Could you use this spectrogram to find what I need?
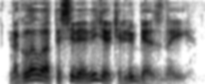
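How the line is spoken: Muttering grumble. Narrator (Russian): пробурчал он

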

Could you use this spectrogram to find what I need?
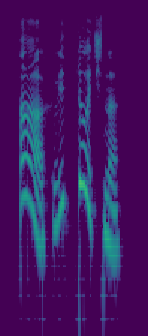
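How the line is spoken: Exclaimed, then giggled. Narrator (Russian): воскликнула незнакомка и захихикала

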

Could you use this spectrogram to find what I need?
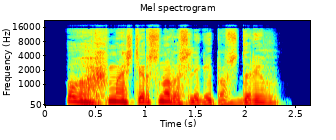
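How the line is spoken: Sighing. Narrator (Russian): вздохнула Лейна

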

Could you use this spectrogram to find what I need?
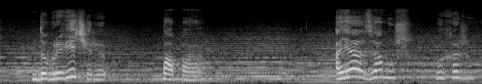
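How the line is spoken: Calm. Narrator (Russian): спокойно произнесла

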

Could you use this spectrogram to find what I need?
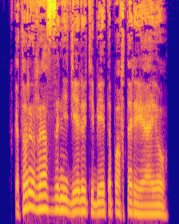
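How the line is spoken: Sighing. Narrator (Russian): вздохнул я

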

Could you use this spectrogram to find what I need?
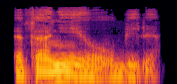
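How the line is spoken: Strained thick voice. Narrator (Russian): выдавил он вязким голосом

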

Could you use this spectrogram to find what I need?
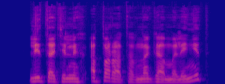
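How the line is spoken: Plain. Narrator (Russian): спросил Стэтсон

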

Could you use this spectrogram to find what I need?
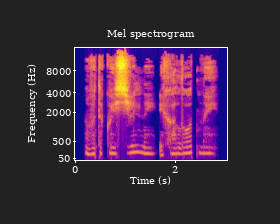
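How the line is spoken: Purring. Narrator (Russian): промурлыкала ведьма

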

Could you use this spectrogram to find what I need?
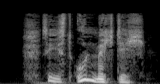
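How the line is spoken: Excited soldier. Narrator (German): sagte der Soldat aufgeregt

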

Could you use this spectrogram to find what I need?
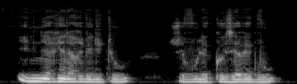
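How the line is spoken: Curt. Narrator (French): dit sèchement Rose

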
